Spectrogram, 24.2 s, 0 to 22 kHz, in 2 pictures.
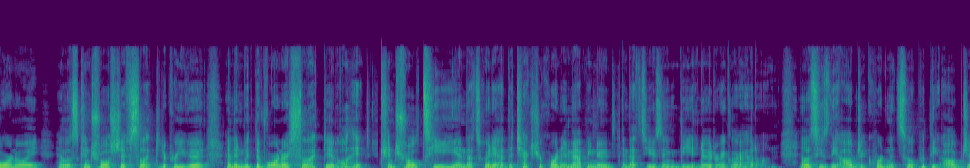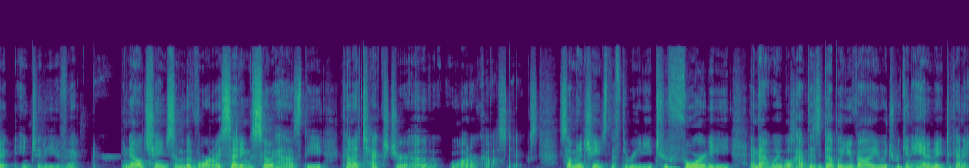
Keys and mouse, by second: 1.2 ctrl+shift+click, 2.2-3.4 drag, 5.1 ctrl+t, 5.5 middle click, 5.8 a, 6.0 middle click, 6.7 click, 6.9 g, 7.3 a, 7.3 middle click, 8.3 middle drag, 10.5-11.5 drag, 11.8 click, 12.2 click, 12.5 g, 13.6 middle click, 14.1 click, 19.0 middle click, 19.4-20.6 drag, 21.9-24.2 drag.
